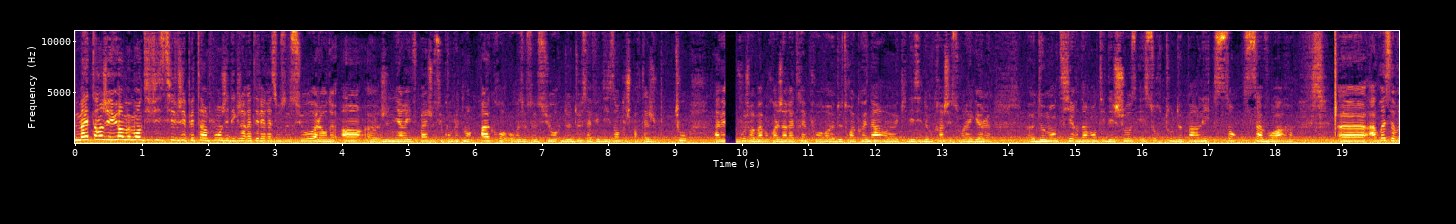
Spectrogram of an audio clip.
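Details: Adult woman speaking French; ordinary speech.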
